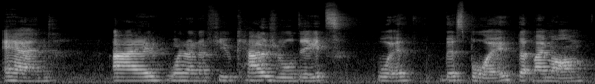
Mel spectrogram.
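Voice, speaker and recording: A young woman telling a story in a casual couple's chat, animated and laughing as she talks. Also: takes it slowly. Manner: animated, laughing, finishes partner's sentences. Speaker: vlogger. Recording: echoey room with faint rumble.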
